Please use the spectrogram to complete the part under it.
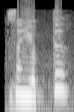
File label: "sanyukt", Punjabi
